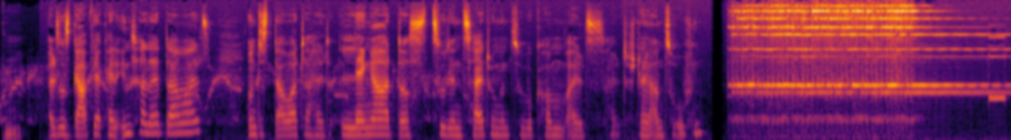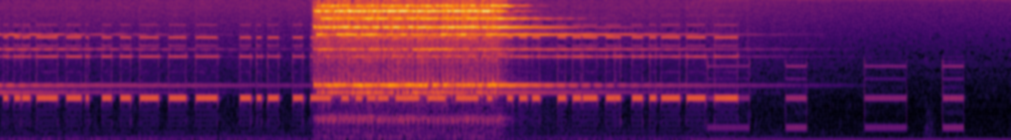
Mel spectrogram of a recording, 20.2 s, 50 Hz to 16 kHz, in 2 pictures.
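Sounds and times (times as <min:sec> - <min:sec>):
speech: 0:00.0 - 0:07.6
old telephone bell ringing: 0:07.3 - 0:12.4, 0:13.2 - 0:18.0.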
